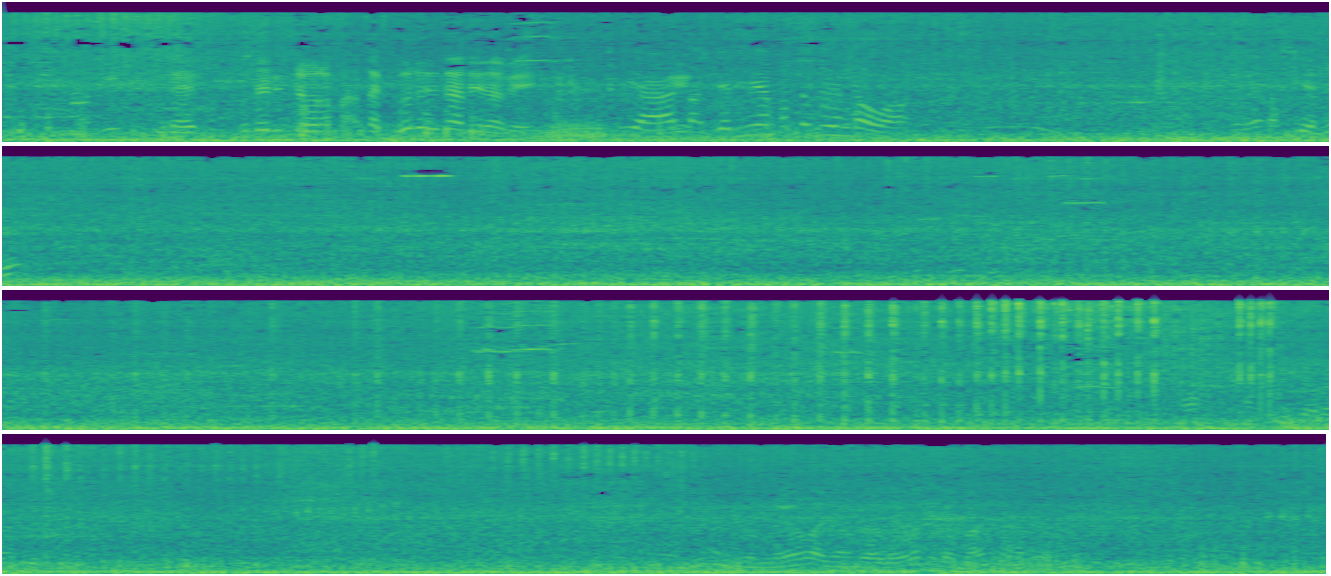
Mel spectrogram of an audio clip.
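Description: Men talk nearby among the crowd of riders.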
